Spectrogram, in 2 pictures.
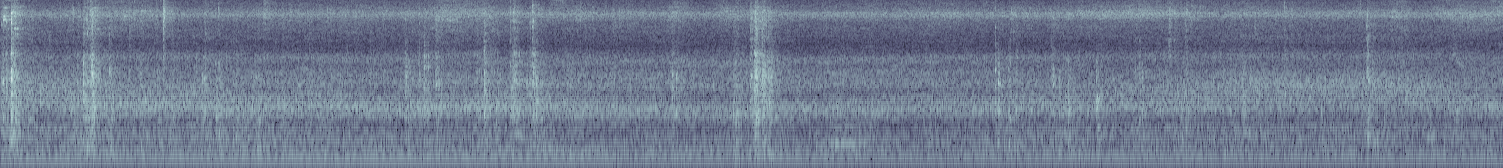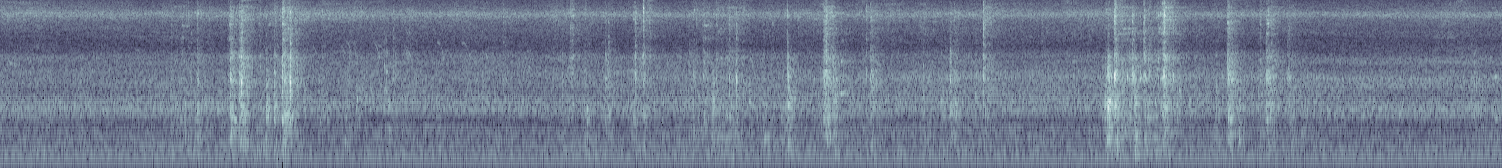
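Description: JCB backhoe loader's diesel engine running steadily as the backhoe arm and bucket work through brush and shrubs. Several short bursts of clattering knocks and cracks from the bucket and debris break in, the loudest near the end.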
